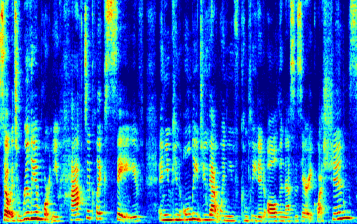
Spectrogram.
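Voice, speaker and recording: Her pitch fairly high and ordinarily varied, a woman speaks with audible echo from the room. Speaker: program coordinator. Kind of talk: tutorial.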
